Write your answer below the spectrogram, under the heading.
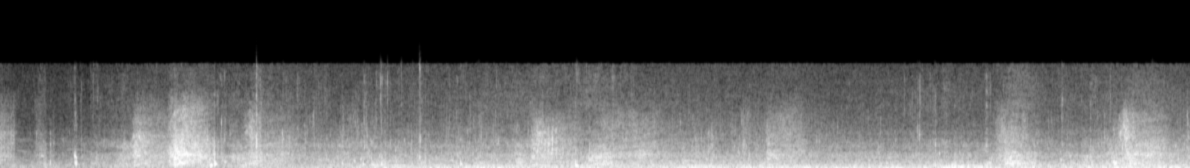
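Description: Wind and waves slapping around a small boat on open water, with several short whooshes as belugas surface and blow close alongside.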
